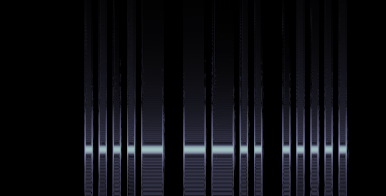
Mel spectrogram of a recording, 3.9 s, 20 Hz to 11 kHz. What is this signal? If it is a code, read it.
Morse code, heard as a keyed tone, about 17 wpm, 700 Hz. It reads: 4Z5
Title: Callsign Prefixes for Top 50 DXCC - 17wpm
